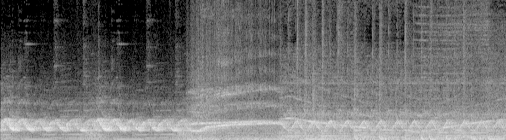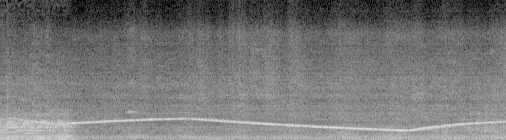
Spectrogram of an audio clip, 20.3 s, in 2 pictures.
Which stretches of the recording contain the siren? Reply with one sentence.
You can hear the siren from 0.0 to 19.9 s.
